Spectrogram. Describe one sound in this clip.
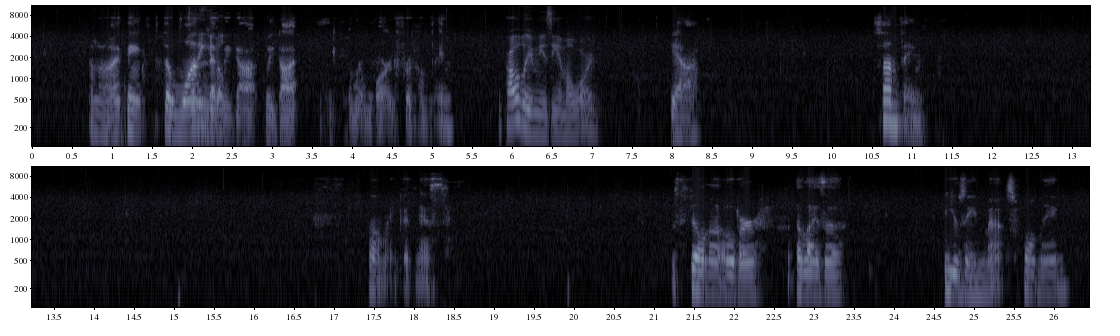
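A young woman talks casually into a microphone, in bursts with pauses.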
